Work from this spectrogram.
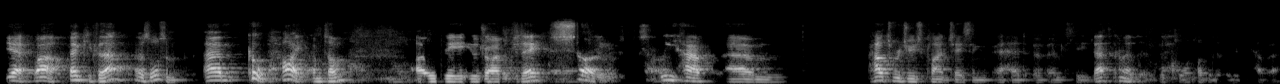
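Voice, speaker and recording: A man hosting a webinar panel, bright and playful as he introduces the speakers. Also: mid-range voice, animated, moderate pace. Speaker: webinar host. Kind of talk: panel moderation. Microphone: video call. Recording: dull lo-fi web call audio.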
